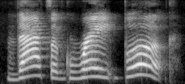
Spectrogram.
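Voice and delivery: high, loud and slow with delight; excited exclamation. Shown as a demonstration. Teacher demonstrating an exclamation to the class, excited. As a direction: gush over the book. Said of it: "that is an exclamation sentence".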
